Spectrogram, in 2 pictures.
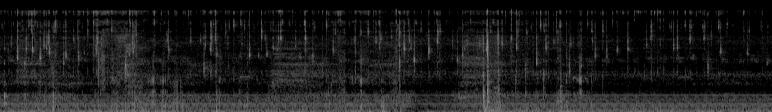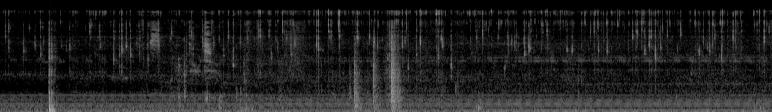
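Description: Aquarium water trickling and dripping into the tank over a steady low hum, with scattered light taps and one sharp knock about halfway through.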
